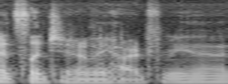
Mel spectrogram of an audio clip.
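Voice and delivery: ordinary talk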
